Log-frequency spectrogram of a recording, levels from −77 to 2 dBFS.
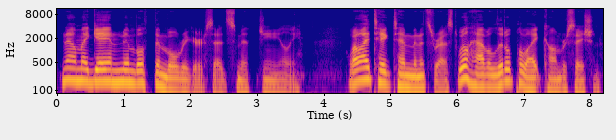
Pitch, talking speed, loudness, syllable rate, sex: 125 Hz, 160 wpm, -17 LUFS, 5.0 syllables/s, male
